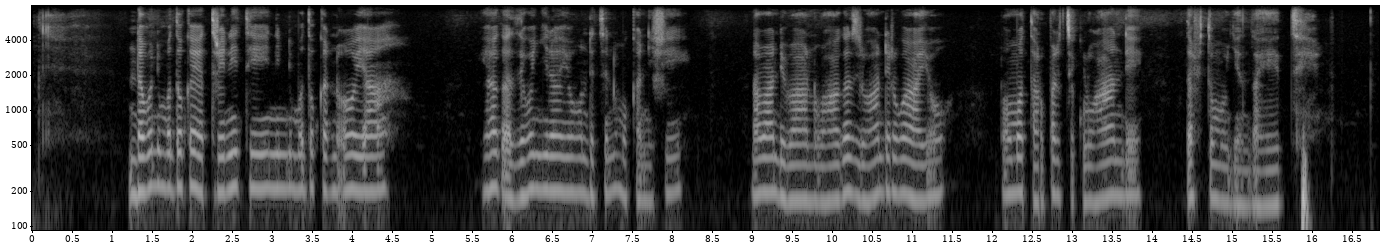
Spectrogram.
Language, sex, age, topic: Kinyarwanda, female, 36-49, government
